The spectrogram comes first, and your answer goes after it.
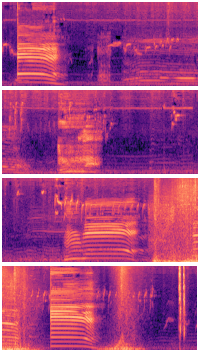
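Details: A cow calls a companion grazing in the field with repeated deep, drawn-out moos, some rising then falling, several spaced a few seconds apart. Rougher, louder bellowing bursts come near the end.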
